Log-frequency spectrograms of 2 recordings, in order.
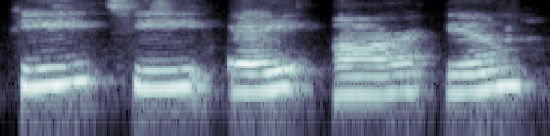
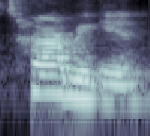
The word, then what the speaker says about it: ptarmigan: So PTARMIGAN. I think it's ptarmigan because you said the P is quiet.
